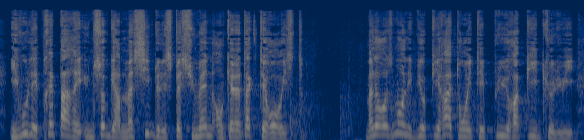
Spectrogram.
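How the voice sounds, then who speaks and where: A man's voice: sits high, husky. A man playing a cunning, courtly scientist villain in an audio drama, speaking in a formal, theatrical, condescending way with veiled menace. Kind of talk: scripted audio drama acting.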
